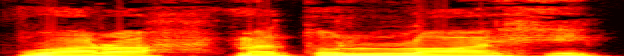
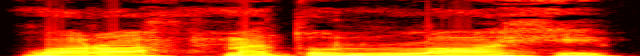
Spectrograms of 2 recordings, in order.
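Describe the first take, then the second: The two takes are said the same way.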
